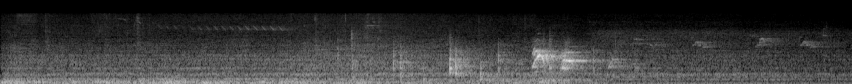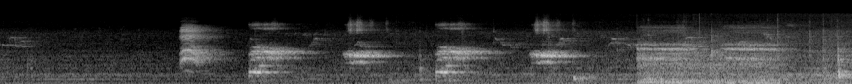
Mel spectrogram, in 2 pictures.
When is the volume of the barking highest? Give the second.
6 s.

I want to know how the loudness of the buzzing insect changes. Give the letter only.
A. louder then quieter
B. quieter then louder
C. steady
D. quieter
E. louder
B.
